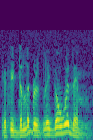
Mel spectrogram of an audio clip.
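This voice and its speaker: Earnest, deliberating uncle, old-time radio drama, husky, lively inflection, thin phone-like recording. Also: male voice, medium pitch, fast. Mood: pondering, serious. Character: Uncle Frank, earnest, steady, deliberating adult man. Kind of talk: 1940s radio drama acting.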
